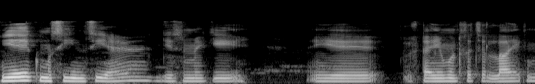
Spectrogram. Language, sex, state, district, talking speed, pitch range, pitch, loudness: Hindi, male, Uttar Pradesh, Shamli, 180 wpm, 145-160 Hz, 150 Hz, -18 LUFS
